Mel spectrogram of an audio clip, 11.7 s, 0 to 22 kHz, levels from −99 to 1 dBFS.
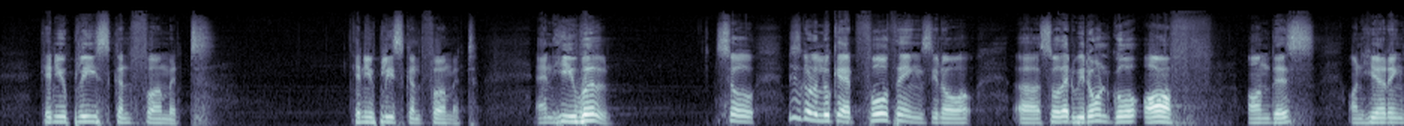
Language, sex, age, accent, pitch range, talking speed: English, male, 40-59, Indian, 135-180 Hz, 180 wpm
